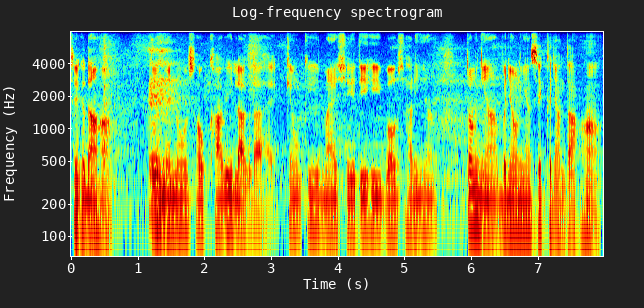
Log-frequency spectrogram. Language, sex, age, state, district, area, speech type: Punjabi, male, 18-30, Punjab, Ludhiana, rural, spontaneous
